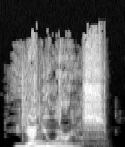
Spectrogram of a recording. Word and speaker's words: Januarius: This means that the first of our two new months was pronounced as if it started with the letter Y, Januarius.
